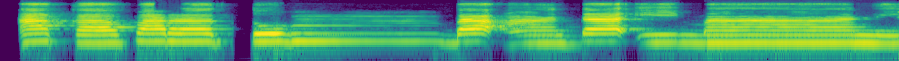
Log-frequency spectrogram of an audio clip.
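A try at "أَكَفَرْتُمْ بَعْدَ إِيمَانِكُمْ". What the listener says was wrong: I-nya panjang. Ba'da imanikum. I-nya panjang. Akafartum ba'da iman. Ya, ba'da. Ba'da imanikum. Akafartum ba'da imanikum.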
